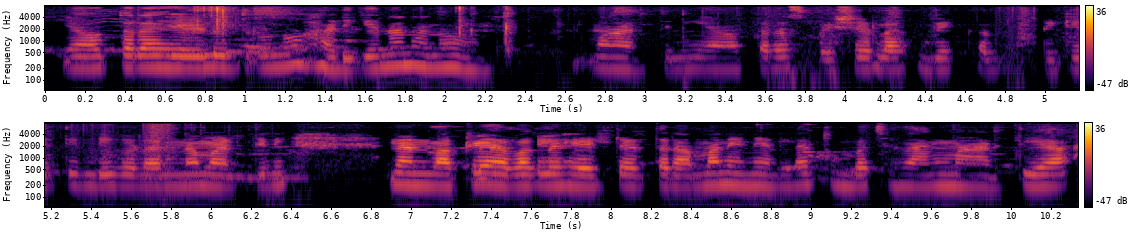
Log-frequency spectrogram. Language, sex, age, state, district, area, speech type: Kannada, female, 30-45, Karnataka, Mandya, rural, spontaneous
